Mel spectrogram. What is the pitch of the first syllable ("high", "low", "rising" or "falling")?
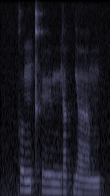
high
